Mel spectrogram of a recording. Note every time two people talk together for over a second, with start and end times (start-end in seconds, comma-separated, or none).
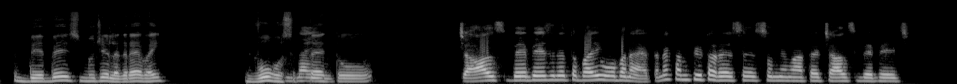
none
